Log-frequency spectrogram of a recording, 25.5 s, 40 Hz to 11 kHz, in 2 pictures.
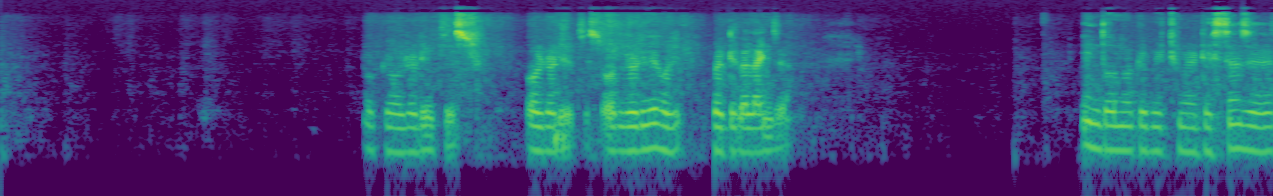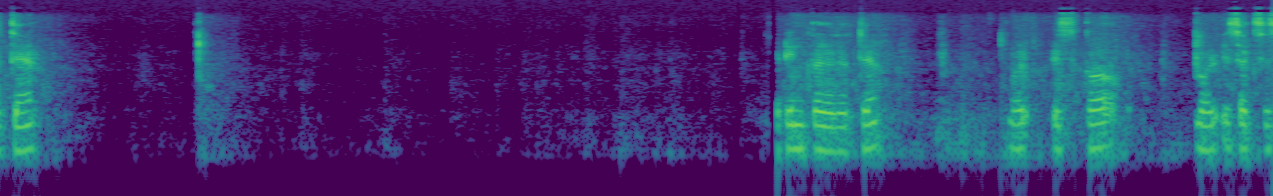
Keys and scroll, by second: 19.8-20.7 typing.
